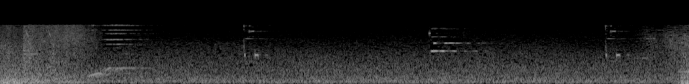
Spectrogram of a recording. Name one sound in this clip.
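Short electronic menu chimes sound.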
